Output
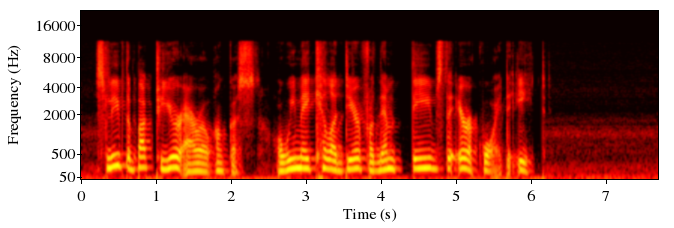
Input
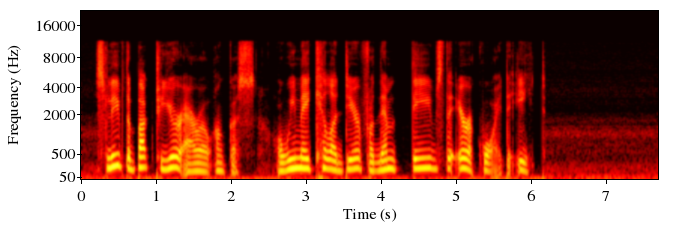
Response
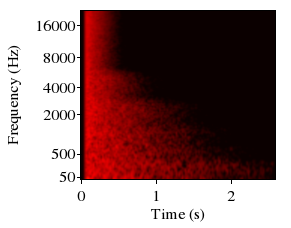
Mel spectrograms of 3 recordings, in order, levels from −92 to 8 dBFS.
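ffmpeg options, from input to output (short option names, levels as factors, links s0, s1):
-filter_complex "[0:a]alimiter=limit=0.282:level=0:latency=1:release=54,asplit=2[s0][s1];[s1]aecho=0:1:83:0.0841[s2];[s0][s2]amix=inputs=2:normalize=0"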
